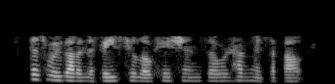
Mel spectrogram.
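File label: police department dispatch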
